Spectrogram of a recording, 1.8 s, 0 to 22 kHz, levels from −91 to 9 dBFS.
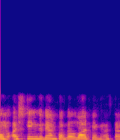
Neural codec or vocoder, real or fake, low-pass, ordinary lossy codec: codec, 16 kHz, 4 kbps, FreqCodec, smaller model; fake; 7.2 kHz; Opus, 64 kbps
